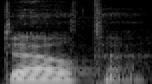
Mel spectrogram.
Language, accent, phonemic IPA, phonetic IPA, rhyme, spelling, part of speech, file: English, US, /ˈdɛltə/, [ˈdɛɫtə], -ɛltə, delta, noun / verb, En-us-delta.ogg
- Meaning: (noun) 1. The fourth letter of the modern Greek alphabet Δ, δ 2. A landform at the mouth of a river where it empties into a body of water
